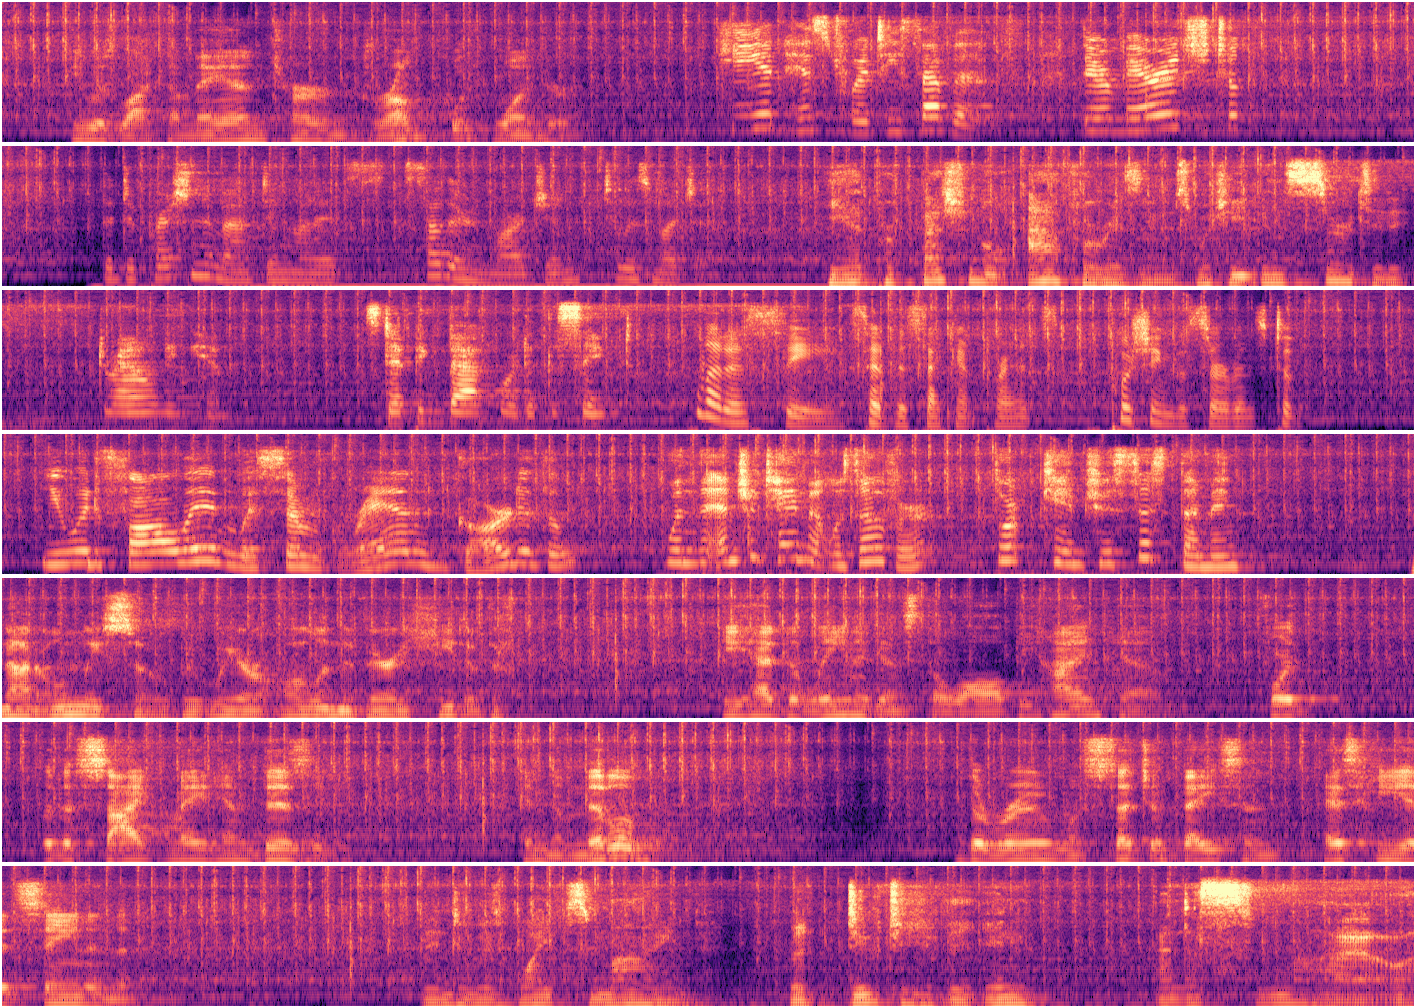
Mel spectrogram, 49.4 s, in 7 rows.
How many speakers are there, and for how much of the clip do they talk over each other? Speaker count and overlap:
9, no overlap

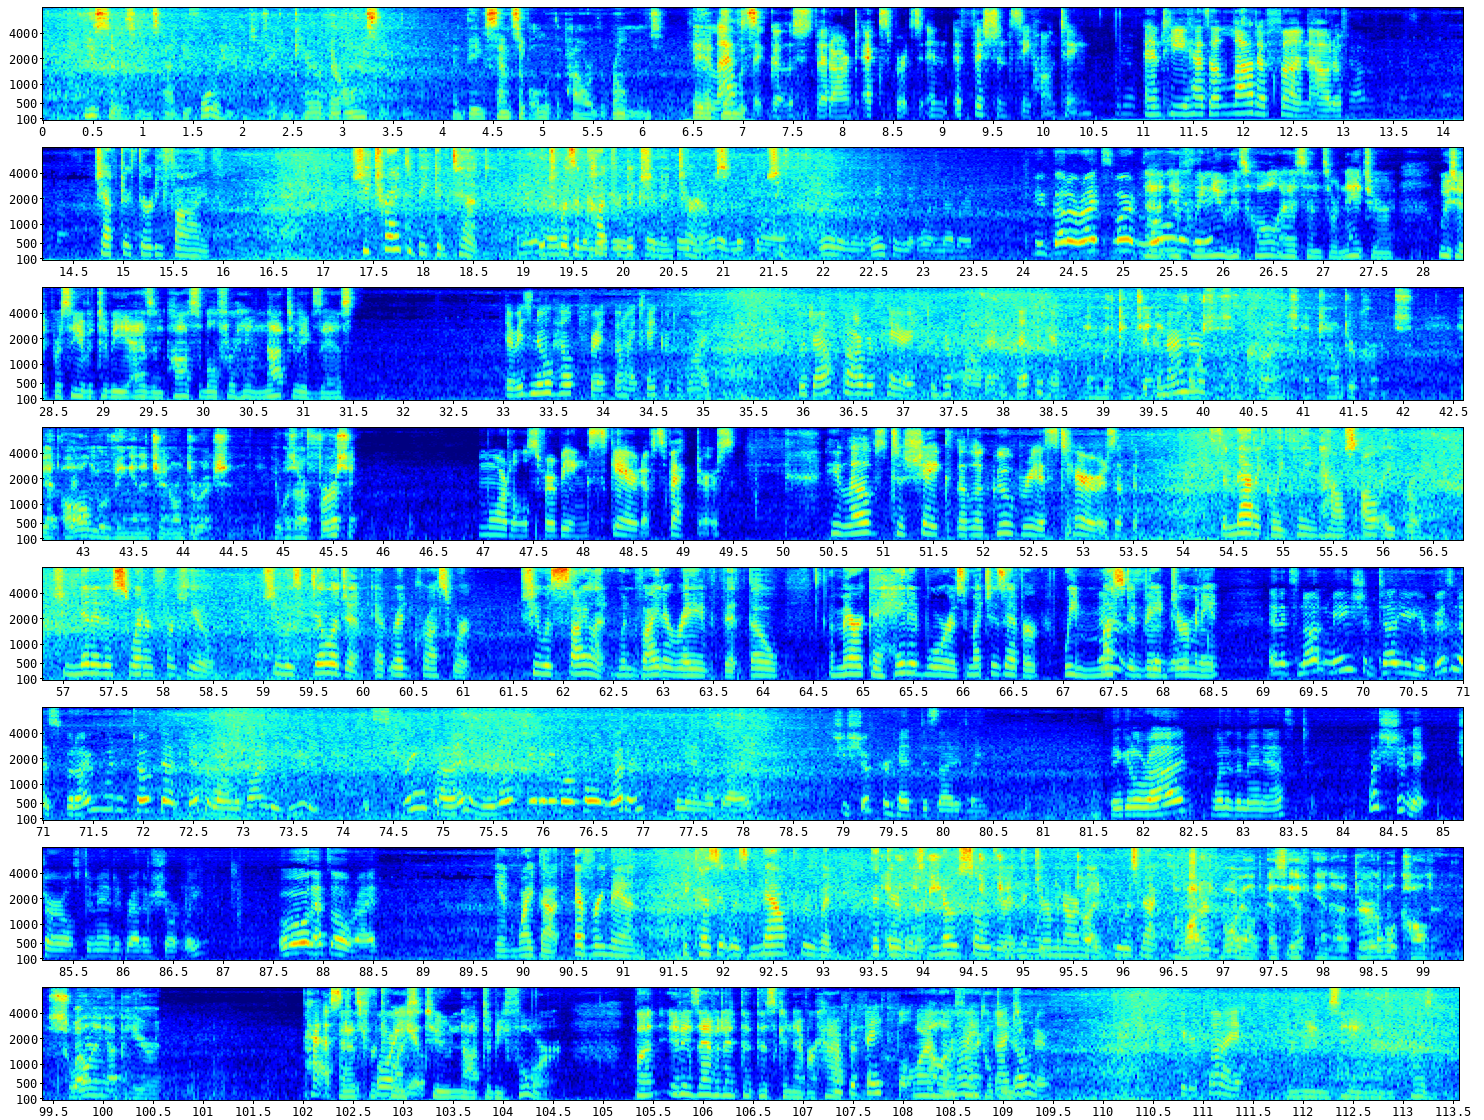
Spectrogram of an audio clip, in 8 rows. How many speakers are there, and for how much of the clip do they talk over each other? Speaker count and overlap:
8, about 16%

